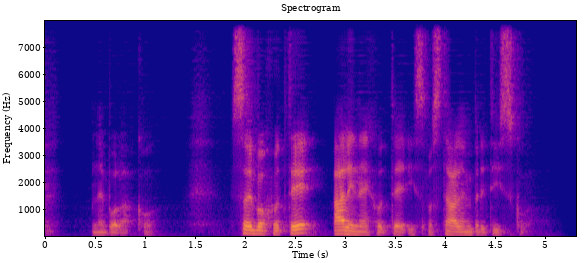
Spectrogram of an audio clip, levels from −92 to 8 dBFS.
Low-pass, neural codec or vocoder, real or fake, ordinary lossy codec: none; codec, 16 kHz, about 1 kbps, DyCAST, with the encoder's durations; fake; none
